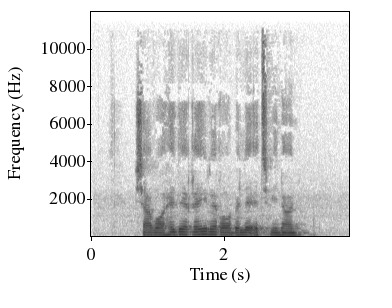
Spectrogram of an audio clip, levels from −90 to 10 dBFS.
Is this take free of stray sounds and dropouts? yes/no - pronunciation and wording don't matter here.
yes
